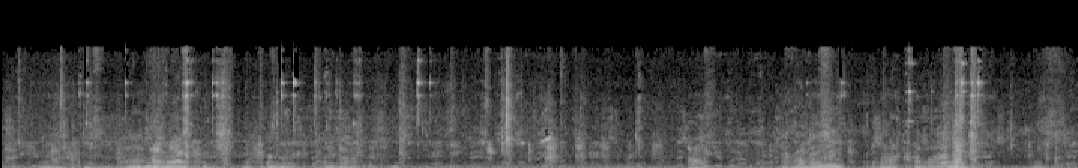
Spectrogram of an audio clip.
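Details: Shiba Inu and Husky playing together, trading low growling grumbles and short whiny vocalizations in bursts, with quieter pauses between rough-play exchanges.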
